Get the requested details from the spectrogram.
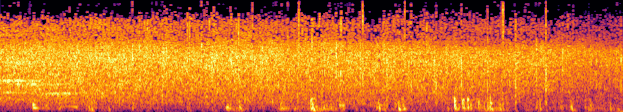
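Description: A crowd applauds steadily for several seconds, a dense wash of many hands clapping at once, sustained and fairly loud with no voices on top.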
